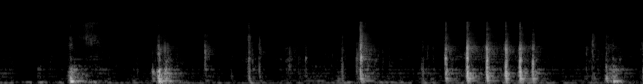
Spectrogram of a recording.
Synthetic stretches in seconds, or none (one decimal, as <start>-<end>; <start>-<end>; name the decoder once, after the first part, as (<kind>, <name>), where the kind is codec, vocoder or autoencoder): 0.0-6.4 (vocoder, BigVGAN v2)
